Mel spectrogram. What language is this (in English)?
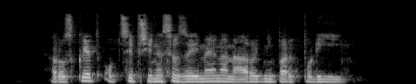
Czech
